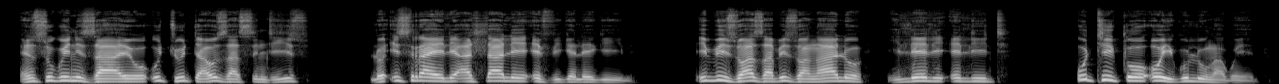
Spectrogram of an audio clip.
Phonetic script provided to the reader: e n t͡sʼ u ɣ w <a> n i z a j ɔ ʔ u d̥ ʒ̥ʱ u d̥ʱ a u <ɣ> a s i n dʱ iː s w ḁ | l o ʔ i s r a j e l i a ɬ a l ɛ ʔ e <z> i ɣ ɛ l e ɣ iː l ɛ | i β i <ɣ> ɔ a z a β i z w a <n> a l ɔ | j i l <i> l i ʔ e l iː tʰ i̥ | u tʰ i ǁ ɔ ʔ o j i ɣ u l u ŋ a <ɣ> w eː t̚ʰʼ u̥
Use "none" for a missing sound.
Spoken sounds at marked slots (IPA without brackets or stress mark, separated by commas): i, z, v, z, ŋ, e, ɣ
